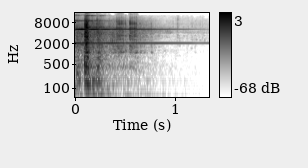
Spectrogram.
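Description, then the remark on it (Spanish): A telephone bell rings once, a sharp metallic strike whose bright, high tones hang on and slowly fade over about a second. No one speaks. “No atiendas ese teléfono”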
